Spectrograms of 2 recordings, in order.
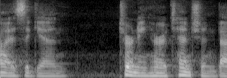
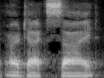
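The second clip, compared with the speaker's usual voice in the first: usual speaking voice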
